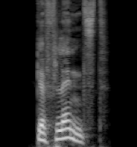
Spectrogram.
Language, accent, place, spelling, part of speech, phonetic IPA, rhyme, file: German, Germany, Berlin, geflenst, verb, [ɡəˈflɛnst], -ɛnst, De-geflenst.ogg
- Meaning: past participle of flensen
